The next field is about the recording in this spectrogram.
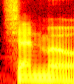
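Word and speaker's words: Shenmue: it's not Shu oh shenu shenu yeah yeah shenmu oh man that's it's not going to it's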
